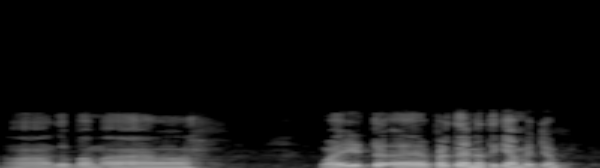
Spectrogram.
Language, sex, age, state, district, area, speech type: Malayalam, female, 45-60, Kerala, Kottayam, rural, spontaneous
